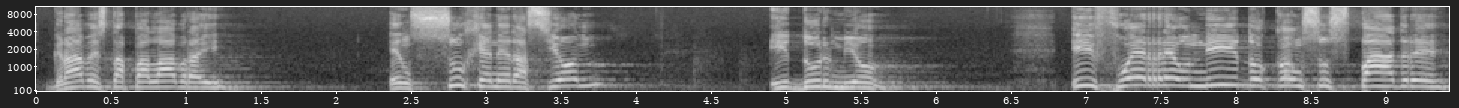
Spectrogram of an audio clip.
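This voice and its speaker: A middle-aged man preaching an emphatic, drawn-out sermon in Argentine border Spanish with a Brazilian-influenced accent. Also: very high voice. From border area between Argentina and Brazil. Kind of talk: Pentecostal sermon. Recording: echoey hall with long reverb.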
